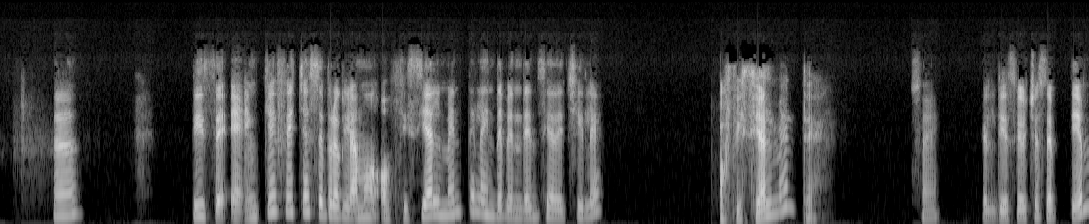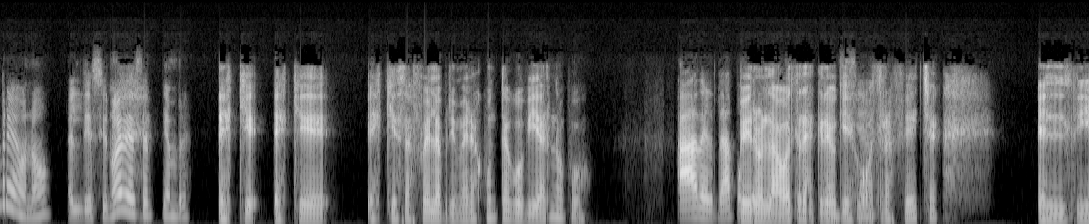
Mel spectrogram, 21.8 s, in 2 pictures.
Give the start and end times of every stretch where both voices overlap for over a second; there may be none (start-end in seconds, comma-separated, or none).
18.3-19.7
